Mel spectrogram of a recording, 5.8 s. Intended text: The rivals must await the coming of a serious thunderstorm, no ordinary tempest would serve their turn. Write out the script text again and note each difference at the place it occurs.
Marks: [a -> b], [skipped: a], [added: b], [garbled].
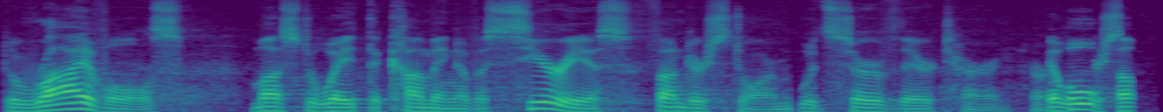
The rivals must await the coming of a serious thunderstorm, [skipped: no ordinary tempest] would serve their turn. [garbled]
